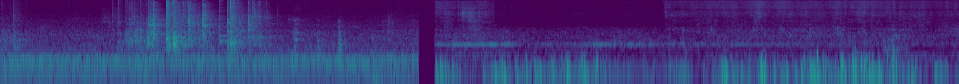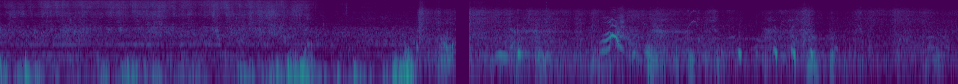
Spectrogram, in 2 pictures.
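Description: A refrigerator door dispenser running with a steady hum as a dog works it, with a short burst of louder noise about a second and a half in. After a cut, an oscillating lawn sprinkler's spray hisses over low wind rumble on the microphone. Faint voices follow in the last few seconds.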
